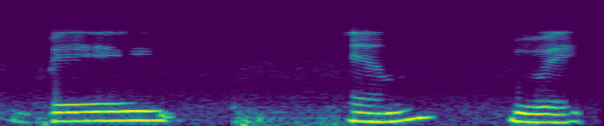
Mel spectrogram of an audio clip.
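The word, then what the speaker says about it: BMW: फोगिल मी्स bird next is डब्ल्यू डब्ल्यू is pronounced S way example what is this PM वे नौका माल once again bay एम वे बेएम way what is बेमवे automobile company या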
